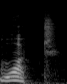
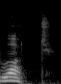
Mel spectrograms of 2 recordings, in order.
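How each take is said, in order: The two takes are said the same way.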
